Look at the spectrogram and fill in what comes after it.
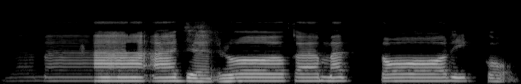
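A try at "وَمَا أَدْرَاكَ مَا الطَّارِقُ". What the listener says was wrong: Tempo qalqalahnya terlalu lama. Jadi setengah harokat aja. Wa ma adro langsung ya. Adro.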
